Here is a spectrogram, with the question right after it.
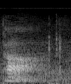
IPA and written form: paː (Power)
